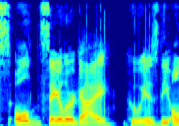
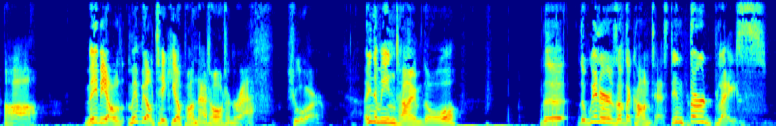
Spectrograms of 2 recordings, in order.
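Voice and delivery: put-on old sailor voice; 4 semitones higher than usual.

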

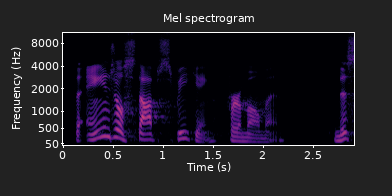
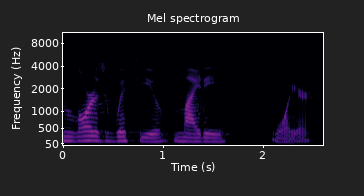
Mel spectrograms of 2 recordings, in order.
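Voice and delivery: soft, low, intimate reading; hushed reading; 4 semitones lower, 7 dB quieter than usual. Shown as a demonstration. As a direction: lower and much softer, nearly breathed. Angel's greeting repeated, hushed.

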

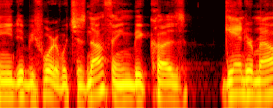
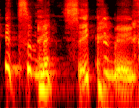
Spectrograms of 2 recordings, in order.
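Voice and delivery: laughing while talking; high laughing disbelief; 3 dB quieter than usual. Real, not acted.

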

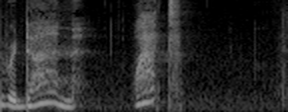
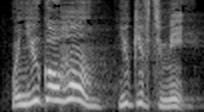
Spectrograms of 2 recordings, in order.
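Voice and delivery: put-on Haitian accent; 2 semitones higher, 9 dB louder than usual. Haitian teen asking for the shoes, lightly imitated Haitian accent. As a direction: imitate the teen's Haitian accent, pushing the request.

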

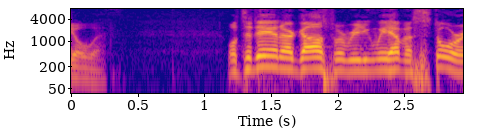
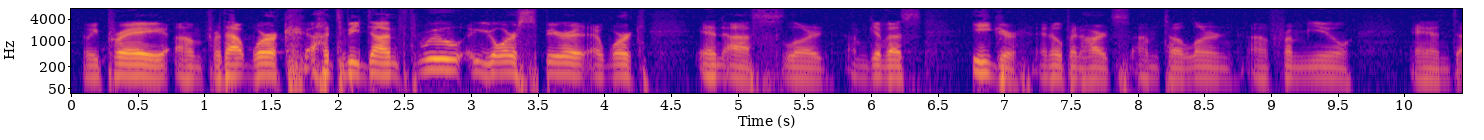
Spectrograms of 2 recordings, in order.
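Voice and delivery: hushed, lower prayer voice; softer prayer; 4 semitones lower, 6 dB quieter than usual. Acted. Pastor leads the congregation in a hushed prayer. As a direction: pray quietly and steadily before the people.

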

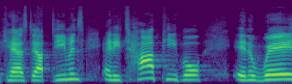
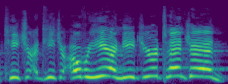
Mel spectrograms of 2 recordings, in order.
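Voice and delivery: put-on pestering child; 11 semitones higher, 6 dB louder than usual. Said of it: "Here's a guy like".

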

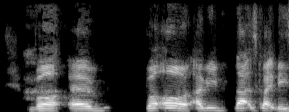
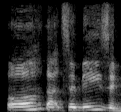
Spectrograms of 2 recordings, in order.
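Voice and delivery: higher and slow, hammed-up delight; mock gushing; 10 semitones higher than usual. Host recalling his thoughts about Kylie, mock gushing. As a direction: play up your own starstruck reaction. Retelling own gushing reaction.

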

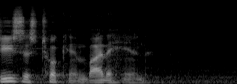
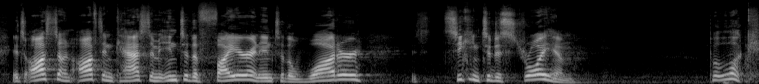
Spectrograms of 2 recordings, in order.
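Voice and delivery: raised, louder desperate father begging; pleading father; 9 semitones higher, 6 dB louder than usual. Acted. Father begging Jesus to heal his son, pleading loud. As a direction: beg like a father whose son is dying.

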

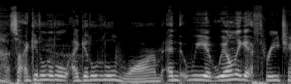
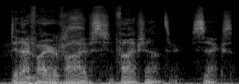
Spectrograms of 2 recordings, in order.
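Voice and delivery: much lower, softer tough-cop voice; Dirty Harry quote; 12 semitones lower, 7 dB quieter than usual. Retold or imitated. Quoting Dirty Harry to his cohost, low tough-guy voice. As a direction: deliver it like a cold movie cop.

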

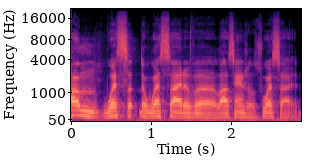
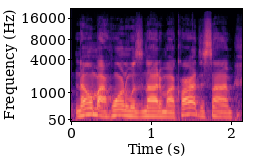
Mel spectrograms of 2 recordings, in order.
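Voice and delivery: usual speaking voice

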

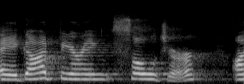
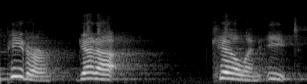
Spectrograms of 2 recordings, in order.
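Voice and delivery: commanding heavenly voice; 2 semitones higher, 6 dB louder than usual. Acted.

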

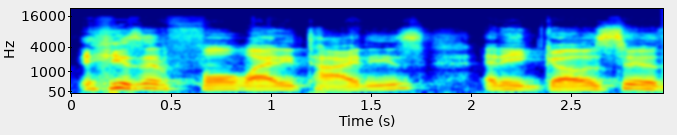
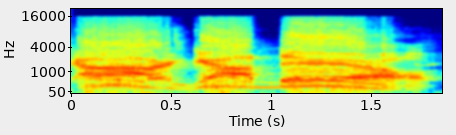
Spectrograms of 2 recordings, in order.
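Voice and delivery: slow high yell; shout; 8 semitones higher, 10 dB louder, much slower than usual. Retold or imitated. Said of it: "It's like".

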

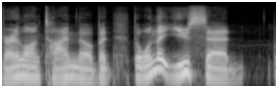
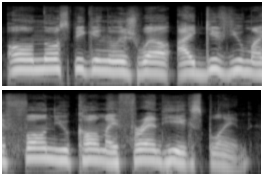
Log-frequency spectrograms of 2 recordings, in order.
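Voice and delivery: higher, slow broken English in a put-on foreign accent; fake foreign accent; 6 semitones higher than usual. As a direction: pretend to a security officer you can't speak English, in a put-on foreign accent. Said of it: "put on the same accent".

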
